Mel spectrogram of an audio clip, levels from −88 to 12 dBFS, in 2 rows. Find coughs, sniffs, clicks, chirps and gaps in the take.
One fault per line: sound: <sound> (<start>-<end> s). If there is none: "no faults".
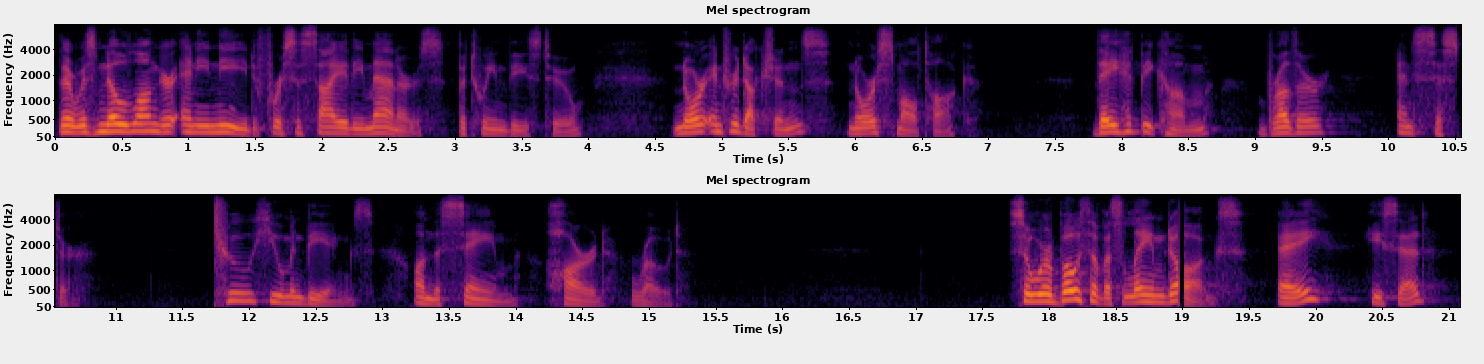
sound: dropout (19.0-19.0 s)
